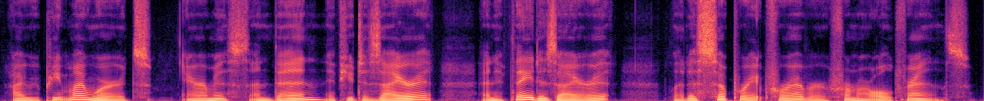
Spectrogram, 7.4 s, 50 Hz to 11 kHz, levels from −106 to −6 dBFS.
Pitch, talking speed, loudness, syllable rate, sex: 160 Hz, 195 wpm, -19 LUFS, 5.9 syllables/s, female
